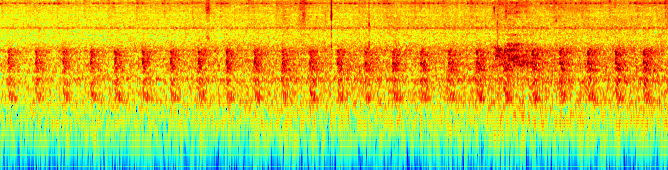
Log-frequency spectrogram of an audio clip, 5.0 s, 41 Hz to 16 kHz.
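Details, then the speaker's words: 2006 Chevy Trailblazer 4.2 L at warm idle after an anti-noise oil additive: steady, even knock about two per second, deep in the block; owner thinks rod or piston lower-end knock that fades when revved; additive didn't fix it; unconfirmed. "I think it's a rod knock something to do with the Pistons it's a lower end it's a lower end knocking noise it's not it's not an upper end at least not to my knowledge"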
